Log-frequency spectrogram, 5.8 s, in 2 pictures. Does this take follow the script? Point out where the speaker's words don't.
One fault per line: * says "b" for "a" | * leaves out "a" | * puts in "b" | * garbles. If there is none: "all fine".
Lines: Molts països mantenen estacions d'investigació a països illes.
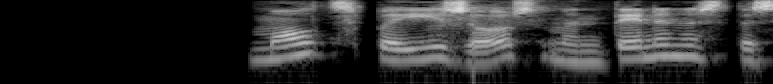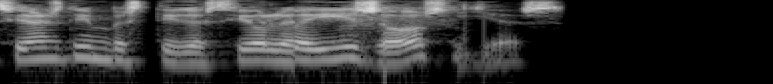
all fine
